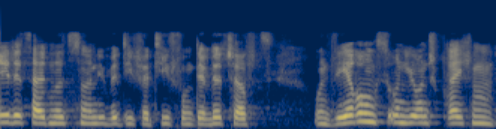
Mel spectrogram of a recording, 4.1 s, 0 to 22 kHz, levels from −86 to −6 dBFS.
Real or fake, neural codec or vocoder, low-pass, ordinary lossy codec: fake; codec, 16 kHz, 4 kbps, X-Codec, HuBERT features, trained on general audio; none; none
